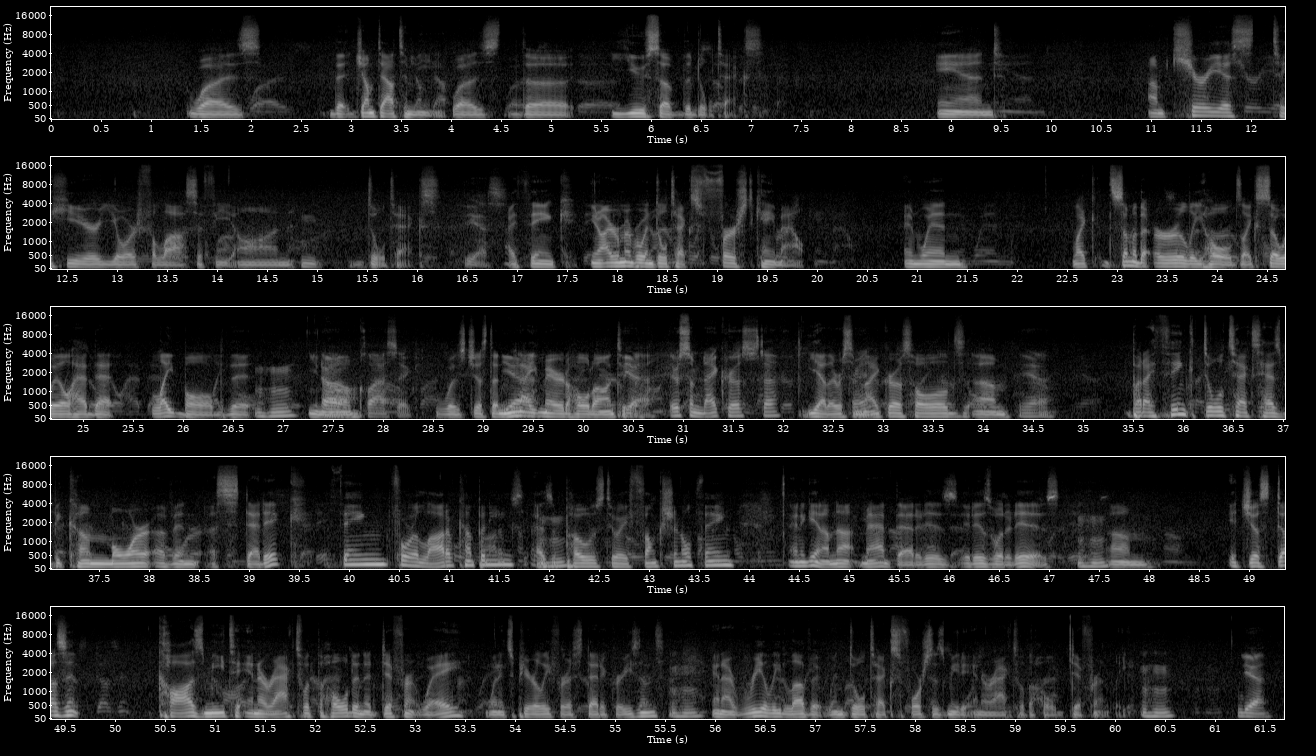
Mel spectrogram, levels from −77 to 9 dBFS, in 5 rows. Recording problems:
echo of what is said; faint; throughout; 520 ms later, 20 dB below the speech
hiss; faint; throughout; 25 dB below the speech

